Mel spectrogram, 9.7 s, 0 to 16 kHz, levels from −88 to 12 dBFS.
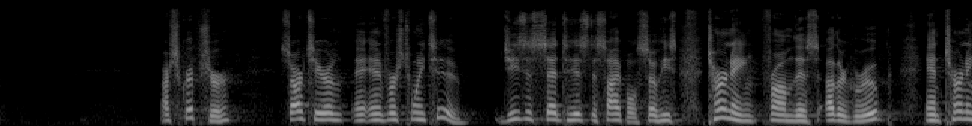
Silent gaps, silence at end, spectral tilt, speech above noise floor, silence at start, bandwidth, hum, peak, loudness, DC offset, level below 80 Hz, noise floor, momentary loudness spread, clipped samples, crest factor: none; 0 s; -6 dB/octave; 49 dB; 1.6 s; 12.5 kHz; none; -18 dBFS; -35 LUFS; under 0.1%; -76 dBFS; -83 dBFS; 10 LU; under 0.1%; 18 dB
